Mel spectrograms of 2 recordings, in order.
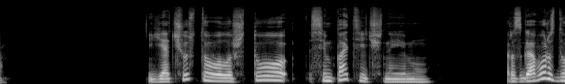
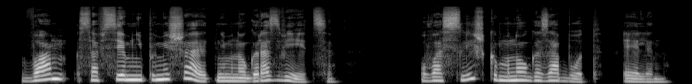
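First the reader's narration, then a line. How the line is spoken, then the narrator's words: Soft. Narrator (Russian): добавила Кёрста мягко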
